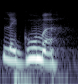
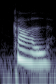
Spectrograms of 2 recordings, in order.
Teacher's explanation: A lateral approximant, first in initial position, then in final position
